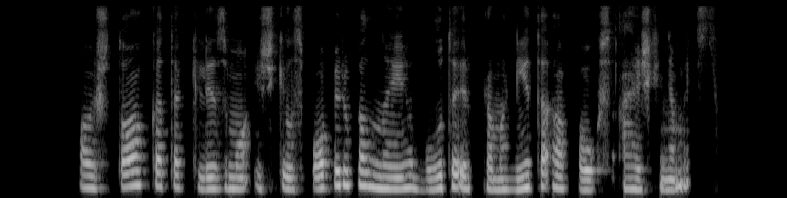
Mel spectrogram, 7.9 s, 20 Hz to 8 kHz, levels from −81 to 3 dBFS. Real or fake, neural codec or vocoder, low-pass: real; none; 7.2 kHz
